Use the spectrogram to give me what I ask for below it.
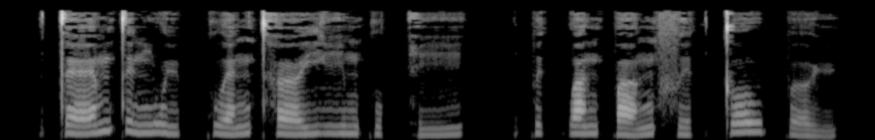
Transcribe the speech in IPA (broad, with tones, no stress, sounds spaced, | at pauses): t̪ ɛː˨˥ m t̪ ɪ˨˧ ŋ w yː˨˥ p̚ kʷ ɛː˨˥ ŋ t̪ʰ œː˨˧ j iː˧ m kʷ ɐ˨ k̚ h iː˨˧ | p ɪ˧ k̚ w ɐ˧ n p ɐ˨˥ ŋ f ɪ˨ k̚ t̪ o˥ w p ɵ˨˩ ɥ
